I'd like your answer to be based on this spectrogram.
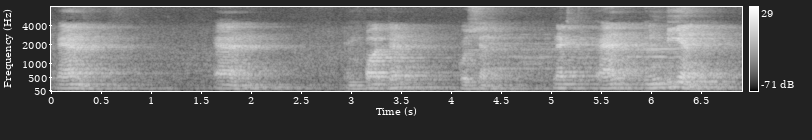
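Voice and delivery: ordinary talk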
